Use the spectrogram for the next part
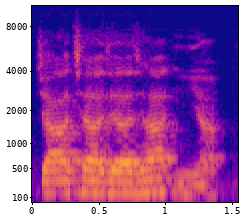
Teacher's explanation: तालु से इसका उच्चारण होता है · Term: च वर्ग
